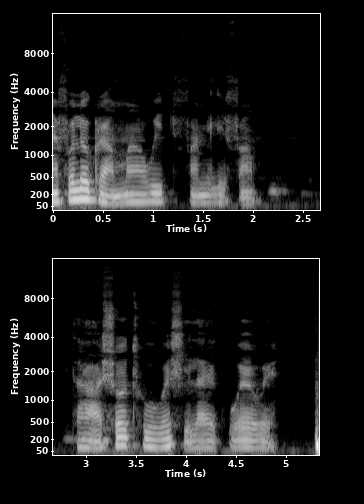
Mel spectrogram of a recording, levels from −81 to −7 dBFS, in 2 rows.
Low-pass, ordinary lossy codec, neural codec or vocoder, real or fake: 14.4 kHz; none; none; real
